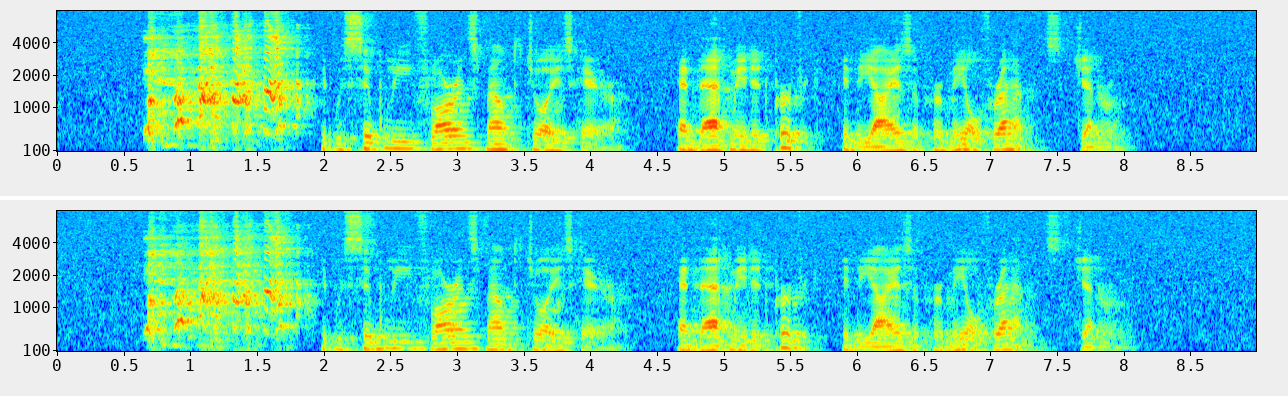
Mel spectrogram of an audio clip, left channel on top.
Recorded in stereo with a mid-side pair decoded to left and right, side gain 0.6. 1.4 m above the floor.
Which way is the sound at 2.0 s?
40° left.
